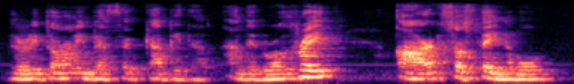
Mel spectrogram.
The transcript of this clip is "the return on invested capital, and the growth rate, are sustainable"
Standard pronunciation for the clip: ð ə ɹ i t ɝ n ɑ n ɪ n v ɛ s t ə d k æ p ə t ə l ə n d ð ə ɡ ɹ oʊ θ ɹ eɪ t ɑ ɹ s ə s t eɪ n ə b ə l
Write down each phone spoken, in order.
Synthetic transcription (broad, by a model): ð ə ɹ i t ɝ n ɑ l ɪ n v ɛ s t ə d k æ p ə t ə l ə n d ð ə ɡ ɹ oʊ θ ɹ eɪ t ɑ ɹ s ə s t eɪ n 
